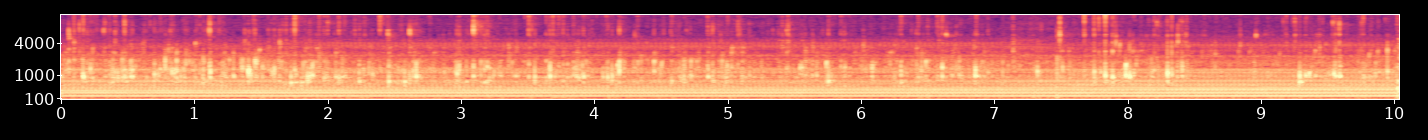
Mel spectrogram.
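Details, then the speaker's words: Keurig coffee maker, reported as not shutting off water: steady pump hum with an even stream into the cup and no sputter; nozzle not clogged, reservoir level dropping. Normal pump operation. "there goes I hear a pump running it's coming out albeit I guess that's coming out of a pretty good speed so the nozzles not clogged"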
